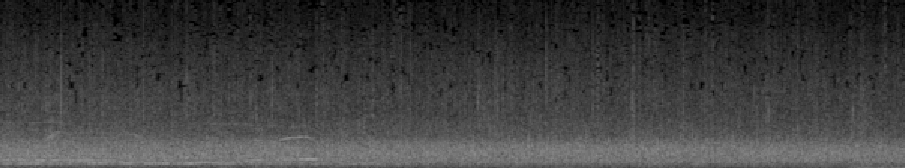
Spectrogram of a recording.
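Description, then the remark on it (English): An audience at a CCC event claps steadily, a dense, even wash of many hands sustained at a constant loud level for several seconds, with a few faint vocal sounds woven into the noise. “So please, a warm round of applause for all of them.”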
